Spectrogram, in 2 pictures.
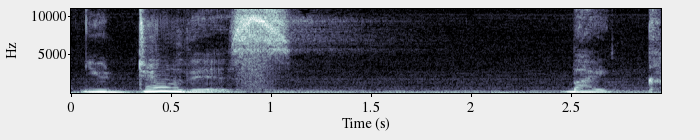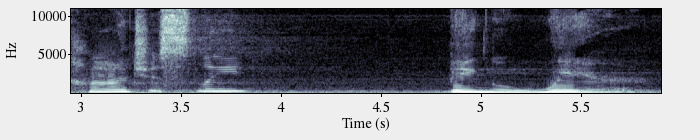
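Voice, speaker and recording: A woman giving guided meditation instruction in a measured, deliberate way, pausing between short phrases. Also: mid-range voice, lively intonation, dark tone, long reverb tail, slight background noise.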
